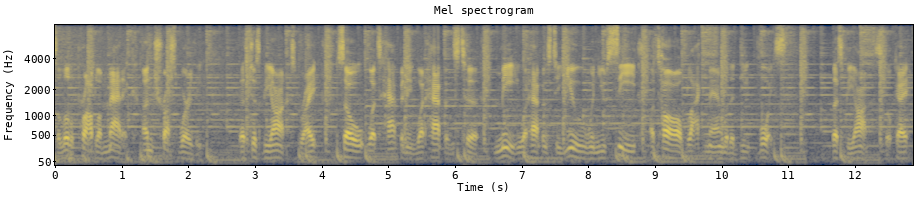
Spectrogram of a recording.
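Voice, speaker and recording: A middle-aged American man from Oklahoma giving a reflective monologue in an earnest, deliberate and emphatic way, pausing between phrases. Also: low voice. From Oklahoma, United States. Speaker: host.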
